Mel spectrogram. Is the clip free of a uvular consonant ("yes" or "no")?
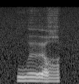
no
